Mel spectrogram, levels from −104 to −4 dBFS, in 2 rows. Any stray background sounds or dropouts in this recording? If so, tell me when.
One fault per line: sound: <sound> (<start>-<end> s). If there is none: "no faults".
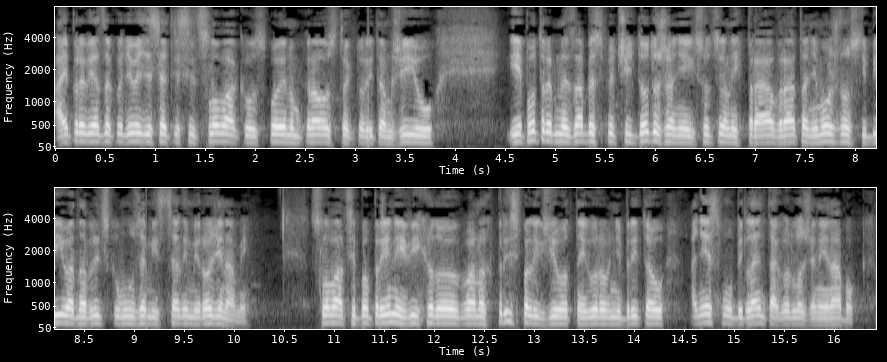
no faults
